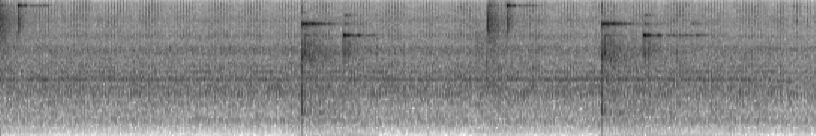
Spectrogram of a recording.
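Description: Spent brass pistol cartridge casing dropping onto a hard floor: four sharp metallic clinks with a high ring, each followed by a lighter bounce a fraction of a second later. A steady high-pitched tone and hiss run underneath.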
